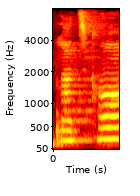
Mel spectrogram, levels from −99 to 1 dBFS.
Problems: background sounds at intervals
